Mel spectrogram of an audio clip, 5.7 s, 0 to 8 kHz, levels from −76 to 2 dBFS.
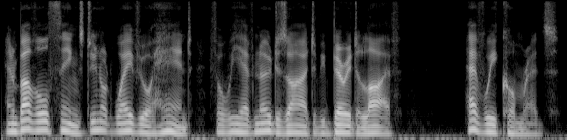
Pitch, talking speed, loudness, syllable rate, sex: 110 Hz, 210 wpm, -20 LUFS, 6.5 syllables/s, male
